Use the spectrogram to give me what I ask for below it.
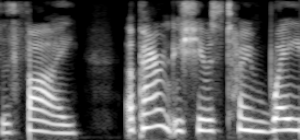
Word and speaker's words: Fi: The other main criticism often voiced about this game is your companion Fi, who in Japanese is pronounced as Fi.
